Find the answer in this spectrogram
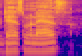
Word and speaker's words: Des Moines: But yeah, they're from Des Moines, Iowa, or Des Moines.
